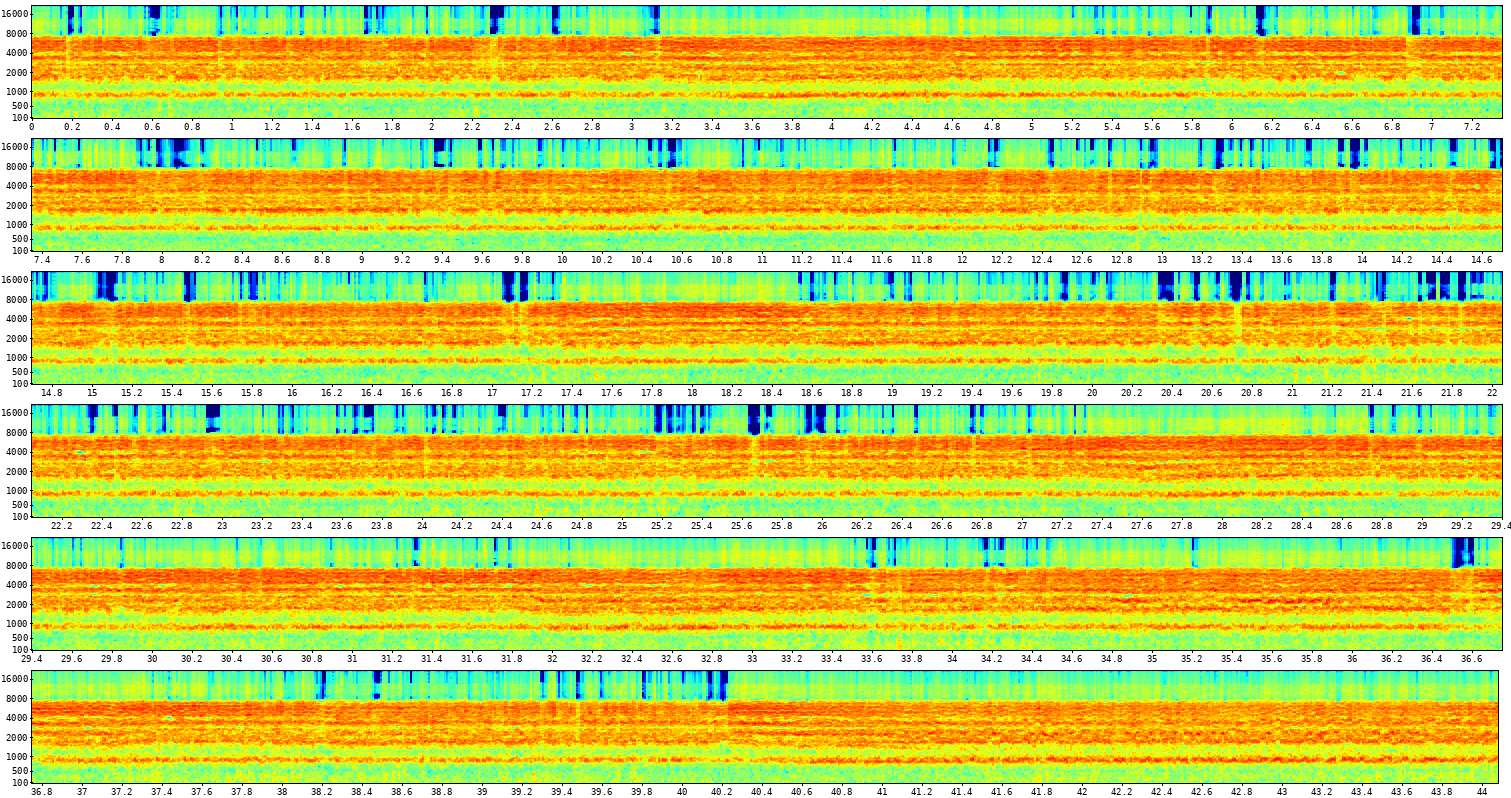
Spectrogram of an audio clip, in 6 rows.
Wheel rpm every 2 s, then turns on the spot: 230, 230, 230, 230, 230, 230, 230, 230, 230, 230, 230, 230, 230, 230, 230, 230, 220, 220, 220, 230, 210, 190.
none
